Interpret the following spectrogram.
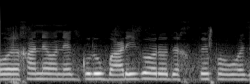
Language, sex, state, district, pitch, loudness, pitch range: Bengali, female, Assam, Hailakandi, 245 Hz, -15 LUFS, 235-250 Hz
